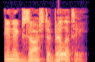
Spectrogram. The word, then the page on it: inexhaustibility: British English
